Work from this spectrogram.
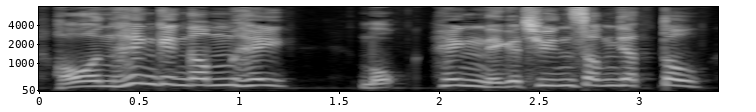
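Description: A man's voice: sits high, normal speed, a little mellow, no room sound, clean studio sound, voice pushed up, close to an everyday voice. A man voicing a courteous, self-effacing assassin and master thief in a storybook, speaking politely and formally. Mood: modest, smiling.

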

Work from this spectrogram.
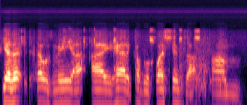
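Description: A man calling in to a group phone call, speaking politely and haltingly. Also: medium pitch, steady tone. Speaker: caller, news website operator. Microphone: telephone. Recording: dull noisy phone line with clicks.

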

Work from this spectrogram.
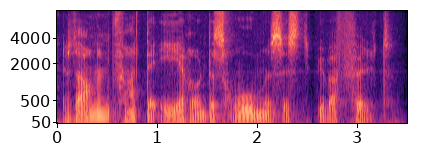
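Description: A man narrating a literary story with solemn, theatrical weight and a gravelly, husky voice. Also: extremely low pitch, animated, measured pace. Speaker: audiobook narrator.

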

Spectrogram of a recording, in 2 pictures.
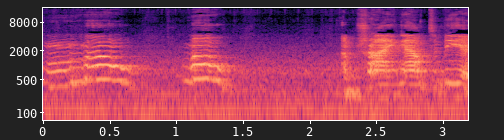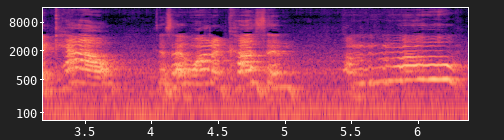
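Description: A timid little sheep girl acted by a woman bleats in a very high, squeaky voice and trips over shy ums and uhs. The sound is roomy and distant, as if recorded from across a room. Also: takes it slowly, gravelly, pushed and bright, full character voice. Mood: eager. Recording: roomy, from far off, faint hum.

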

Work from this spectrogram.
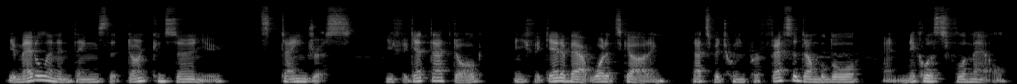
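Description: A man doing a huge, gruff gamekeeper, stubborn and loyal, with a husky, clipped way of talking that sounds like a storybook reading. He scolds and insists without budging. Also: medium pitch, moderate pace. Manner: gruff, dropped endings like "ya".

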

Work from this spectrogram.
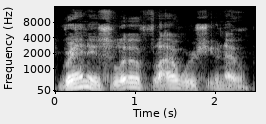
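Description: Woman reading as a slow, sly Southern storybook wolf. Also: deep voice, expressive, creaky, dark tone, slightly rough, full character voice. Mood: smooth, coaxing. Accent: Southern American. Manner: sweet-talking, wheedling. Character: sly, charming, greedy male wolf.

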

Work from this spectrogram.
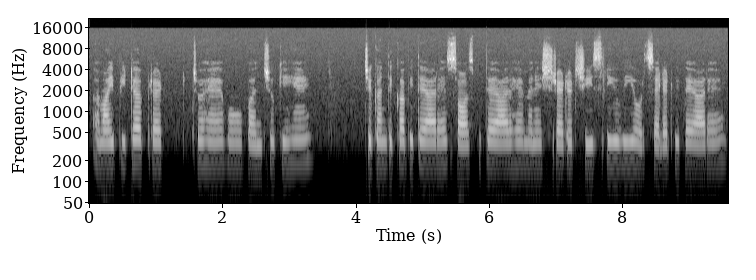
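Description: A woman's voice: on the low side, darkish tone, rough recording. A woman narrating a recipe step by step in a plain, instructional way. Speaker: cooking show host.

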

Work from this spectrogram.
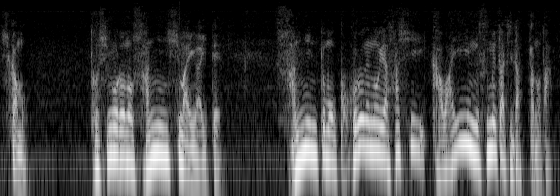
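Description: Animated male storyteller, dull old radio sound. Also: on the high side, normal speed, slightly rough. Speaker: narrator. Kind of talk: dramatic first-person storytelling in a radio drama. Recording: dull, slightly noisy old radio broadcast.

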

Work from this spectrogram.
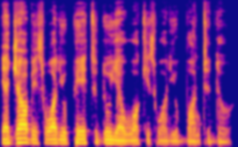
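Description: A man in his forties from Cameroon talks like a motivational speaker, swelling into emphatic build-ups and tossing in "right?" to keep the listener with him. His voice sits fairly low and close to a studio mic in a dry room. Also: brisk, no room sound. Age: 40s. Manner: animated, preacher-like build-ups, frequent "right?". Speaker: podcast guest, motivational speaker. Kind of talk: energetic motivational storytelling. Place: bookshelf-lined podcast studio. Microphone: studio mic on boom arm.

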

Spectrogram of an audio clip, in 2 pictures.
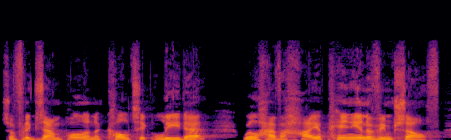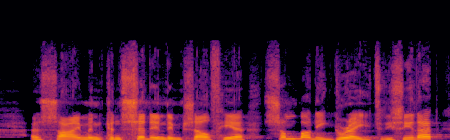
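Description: A man's voice: high voice, animated, normal speed. A man preaching a sermon as a pastor, teaching conversationally and checking in with his listeners. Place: church, speaking to a congregation.

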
